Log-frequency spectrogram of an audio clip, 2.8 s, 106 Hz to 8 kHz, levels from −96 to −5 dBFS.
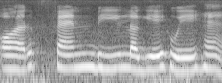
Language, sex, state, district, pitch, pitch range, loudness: Hindi, female, Haryana, Charkhi Dadri, 225 Hz, 215-240 Hz, -14 LUFS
